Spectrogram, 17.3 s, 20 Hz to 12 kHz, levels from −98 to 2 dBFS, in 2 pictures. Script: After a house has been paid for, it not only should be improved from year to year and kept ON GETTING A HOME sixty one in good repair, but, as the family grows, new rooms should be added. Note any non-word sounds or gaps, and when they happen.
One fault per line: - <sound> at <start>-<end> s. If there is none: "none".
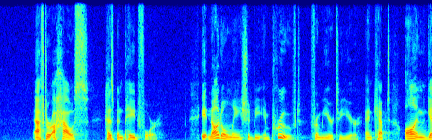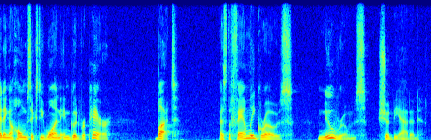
none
